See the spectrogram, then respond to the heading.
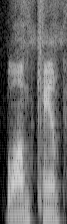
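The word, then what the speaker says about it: Blomkamp: yeah that's good yeah he's South African so you know Blom Camp you're you're close yeah I'm trying I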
